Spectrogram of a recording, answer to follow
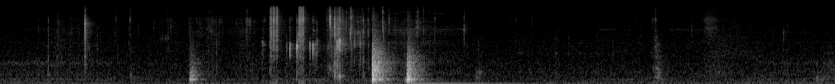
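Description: Gloved hands handling small objects and a spray bottle on a worktable: a cluster of clicks, taps and rustles about two to four seconds in, ending in two louder knocks, then a single light tap later.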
